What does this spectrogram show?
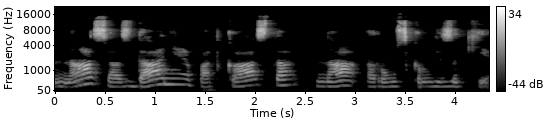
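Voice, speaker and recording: Very slowly, a woman talks as her pitch swings very widely. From Russia, Moscow. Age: 30s. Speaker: podcast host, language teacher. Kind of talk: language-learner podcast monologue. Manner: clear, measured for learners.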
